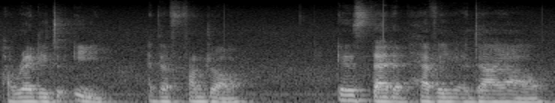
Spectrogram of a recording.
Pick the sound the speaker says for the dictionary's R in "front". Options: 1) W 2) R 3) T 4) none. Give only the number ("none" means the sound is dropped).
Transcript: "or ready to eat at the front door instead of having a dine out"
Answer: 4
